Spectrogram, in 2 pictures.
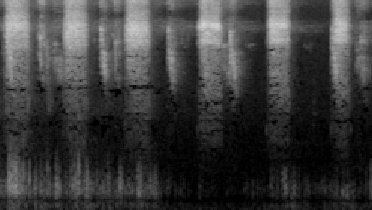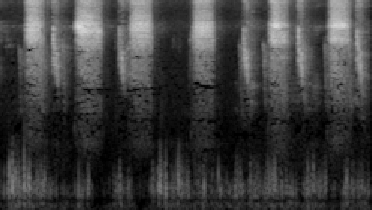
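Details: Common myna chicks being fed worms and locusts by their parents, giving harsh, hissing high-pitched begging bursts about once per second in irregular runs, over a low rumbling background noise.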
